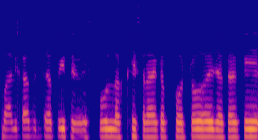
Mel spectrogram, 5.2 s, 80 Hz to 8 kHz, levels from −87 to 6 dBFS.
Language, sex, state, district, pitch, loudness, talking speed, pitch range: Magahi, male, Bihar, Lakhisarai, 155 Hz, -28 LUFS, 150 wpm, 150-160 Hz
